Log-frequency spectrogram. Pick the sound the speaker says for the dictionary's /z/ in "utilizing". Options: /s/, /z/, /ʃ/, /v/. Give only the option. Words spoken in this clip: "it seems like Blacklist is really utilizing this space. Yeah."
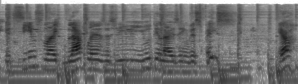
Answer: /z/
